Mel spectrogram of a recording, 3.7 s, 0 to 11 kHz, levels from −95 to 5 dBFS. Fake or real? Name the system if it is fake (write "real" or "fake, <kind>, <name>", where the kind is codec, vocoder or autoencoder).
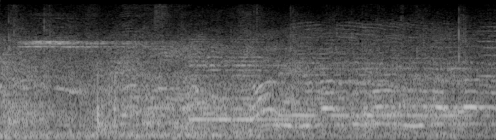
real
